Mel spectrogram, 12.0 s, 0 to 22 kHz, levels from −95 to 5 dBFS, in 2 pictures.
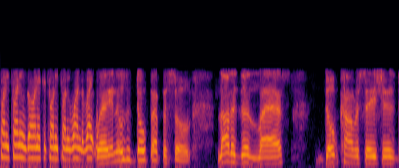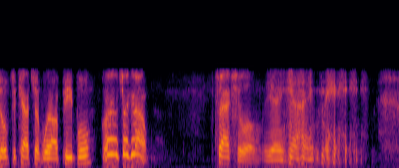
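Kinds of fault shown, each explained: GSM full-rate codec: The whole clip has passed through the GSM full-rate speech codec, which rebuilds the voice from a vocal-tract filter driven by a coarse, regularly spaced pulse excitation. That gives the speech a plainly audible buzzy, gravelly roughness, and the line is confined to roughly 250 Hz to 3.7 kHz, with nothing above 3.8 kHz. On a spectrogram the energy stops at a hard ceiling near 3.8 kHz and the low end thins below 250 Hz. The bitrate points to 13 kbps.
Section at the wrong speed: From the start to 1.45 s the speech runs 1.81 times too fast, so pitch and tempo rise together and the voice sounds high and hurried, about ten semitones up, before snapping back to normal. The likely cause is that this stretch was played against the wrong clock. On a spectrogram the harmonics and formants in that opening section sit much higher and are more widely spaced, and on the waveform the syllables are visibly compressed in time.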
